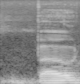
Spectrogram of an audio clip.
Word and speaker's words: Beau: So my wildlife, only Instagram page is Beau Day Photography.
